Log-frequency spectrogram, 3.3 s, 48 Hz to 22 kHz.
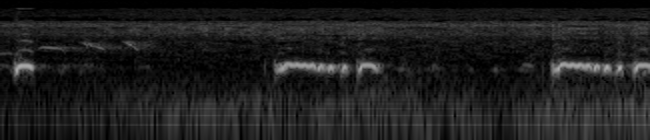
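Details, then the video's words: Local zebra dove song used to coax other doves into singing: brief rolling, trilled coo phrases separated by pauses, over a low background rumble. "Suara Masteran Perkutut Lokal FULL 30 Menit!! Manjur Buat Pancingan Yang Lain"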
